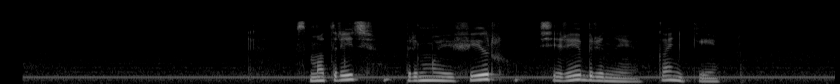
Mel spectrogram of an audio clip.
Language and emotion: Russian, neutral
